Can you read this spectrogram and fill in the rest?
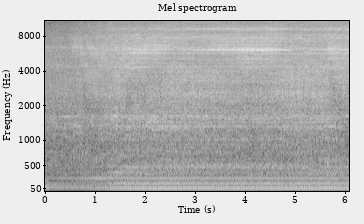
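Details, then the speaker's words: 1994 OBS truck, first start after sitting a week: deep idle with a sharp, regular puffing tick about four times a second riding on the rumble; exhaust leak. "Haven't started in a week. Other than that, exhaust leak."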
